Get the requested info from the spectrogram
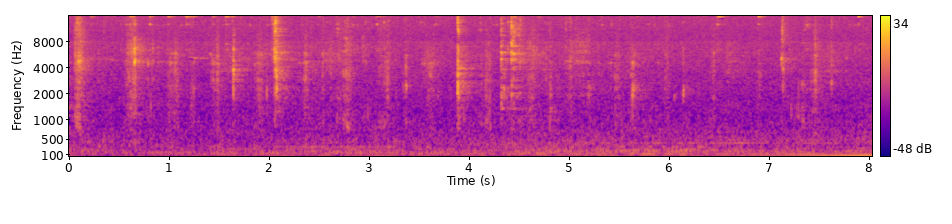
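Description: Close-up eating sounds: chewing and biting on a mouthful of food, with irregular sharp clicks of a metal fork against the plate. A low steady hum swells in near the end.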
